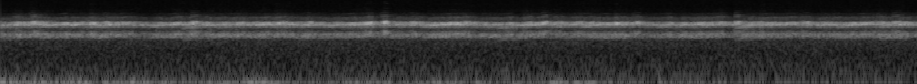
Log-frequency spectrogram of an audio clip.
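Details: Live spring chorus of wetland frogs: a constant rolling trill of many overlapping croakers, holding two layered tones, with occasional louder individual calls poking above the even hum.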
